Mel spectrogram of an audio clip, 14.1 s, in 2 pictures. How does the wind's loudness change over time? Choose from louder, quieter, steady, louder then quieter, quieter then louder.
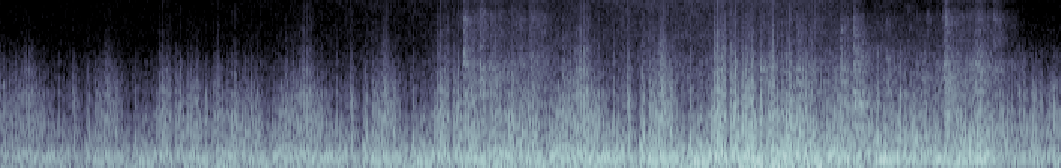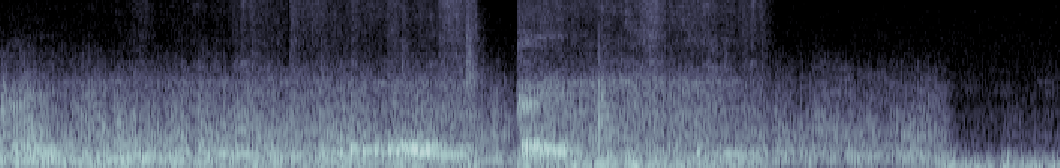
louder then quieter.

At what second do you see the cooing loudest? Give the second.
10 s.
